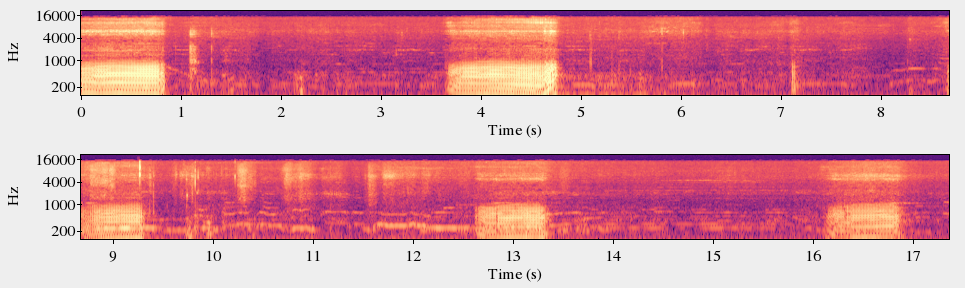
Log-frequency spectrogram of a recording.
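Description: An English bulldog snores loudly in deep, rattling bursts about every four seconds.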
